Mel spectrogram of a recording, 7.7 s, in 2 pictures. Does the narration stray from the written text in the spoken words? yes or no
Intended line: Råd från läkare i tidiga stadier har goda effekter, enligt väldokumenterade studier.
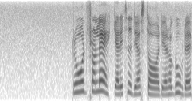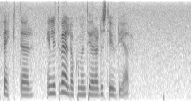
no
